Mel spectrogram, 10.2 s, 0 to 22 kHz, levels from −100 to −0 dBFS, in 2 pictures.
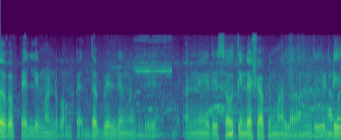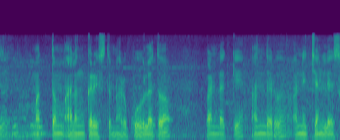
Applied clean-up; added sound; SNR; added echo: none; none; none; none.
